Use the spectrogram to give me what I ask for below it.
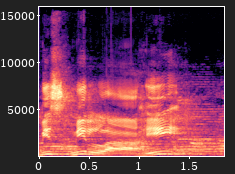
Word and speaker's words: bismillahi: Nah, itu dalam kalimat bismillahi itu lafaz Allahnya itu didahului oleh harokat kasroh, maka harus dibaca tipis. Jadi kalau dibaca tafhim, kalau dibaca tebal, jadi bismillah salah, pembacanya salah. Tapi yang betul itu adalah cara pembacaannya adalah bismillahi.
